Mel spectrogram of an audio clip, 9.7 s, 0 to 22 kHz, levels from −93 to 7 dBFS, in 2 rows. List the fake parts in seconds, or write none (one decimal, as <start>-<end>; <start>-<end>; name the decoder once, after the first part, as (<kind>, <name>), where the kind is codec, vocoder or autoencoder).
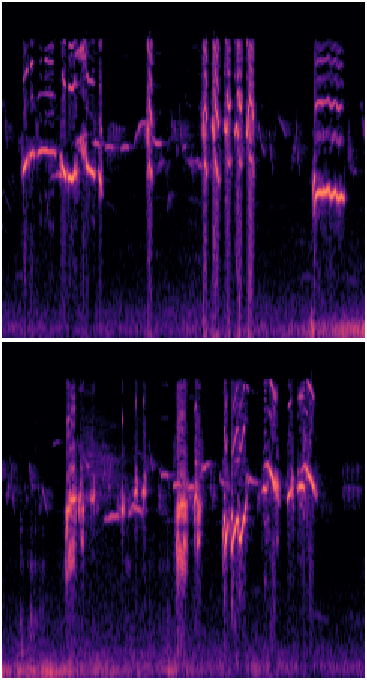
1.0-2.7 (vocoder, BigVGAN v2)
